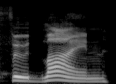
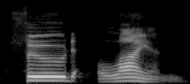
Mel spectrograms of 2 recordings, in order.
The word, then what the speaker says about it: Food Lion: on we're out okay if I'm gonna say Food Lion I really really gotta stress it so instead of food line Food Lion two syllables lion not line lie in uh but uh in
